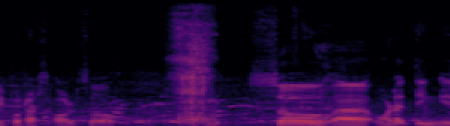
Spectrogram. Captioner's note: sniffles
